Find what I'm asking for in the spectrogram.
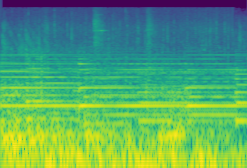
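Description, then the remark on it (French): Steady rain pattering on muddy ground, a dense, continuous hiss of drops with a low rumble beneath and a faint tonal hum running throughout, no voices. “Pluie, boue, humidité, mais ce n'est pas grave, on va tenir.”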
